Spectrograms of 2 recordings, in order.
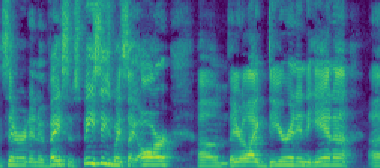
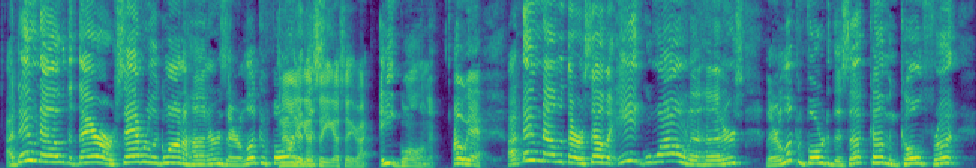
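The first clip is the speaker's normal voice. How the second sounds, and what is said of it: Put-on Southern US accent. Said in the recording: “I'm going to say this quote in my best southern accent”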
